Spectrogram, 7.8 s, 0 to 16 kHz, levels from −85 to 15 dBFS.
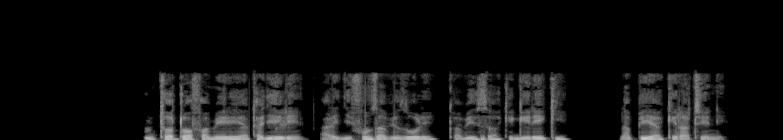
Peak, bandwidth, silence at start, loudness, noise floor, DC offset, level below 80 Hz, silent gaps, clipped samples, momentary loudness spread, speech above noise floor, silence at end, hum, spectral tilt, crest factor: -2 dBFS; 8 kHz; 1.45 s; -18 LUFS; under -90 dBFS; under 0.1%; -52 dBFS; 4.41-4.48 s, 5.73-6.19 s; under 0.1%; 11 LU; over 73 dB; 0.6 s; none; -7 dB/octave; 18 dB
